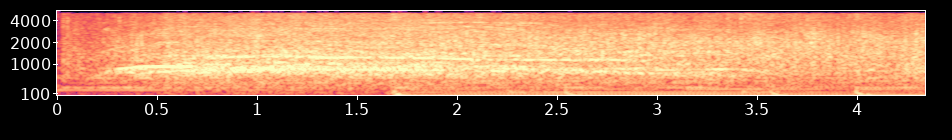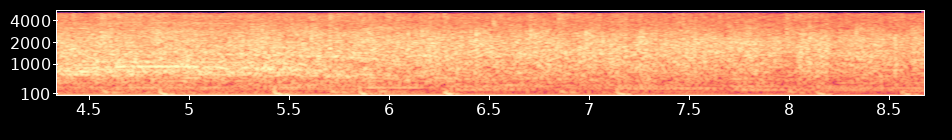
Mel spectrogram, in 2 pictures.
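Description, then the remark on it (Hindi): A crowd claps loudly and steadily for several seconds as a performer is welcomed, with whoops and a rising whistle-like cheer near the start, while a low, regular thumping beat pulses underneath. “let's give an energetic and warm welcome to the one and only”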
